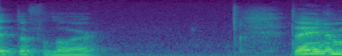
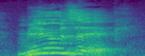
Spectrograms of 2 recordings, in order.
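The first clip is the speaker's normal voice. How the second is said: higher sharp order; commanding; 12 semitones higher, 3 dB louder than usual. A narrator's reading. Harrison orders the musicians to play, higher. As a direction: snap the command. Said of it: "he commanded".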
